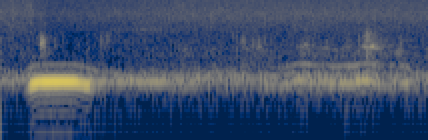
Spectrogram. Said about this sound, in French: moi j'ai une affection particulière pour euh, cette espèce, puisque Marcel Pagnol en parle dans La gloire de mon père, la fameuse grotte du gros hibou. Donc le gros hibou, bah, c'est le hibou grand-duc.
